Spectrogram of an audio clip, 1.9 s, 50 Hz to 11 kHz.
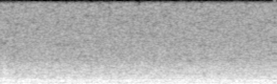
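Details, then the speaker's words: Nordmende 3004C radio on shortwave near 15 with a short wire antenna. Even at full volume there is only a faint hiss over a low hum, so gain is still low somewhere. The owner says the poor antenna could play a part; the cause is unconfirmed. "You shouldn't have to turn it up all the way for a weak hiss. So something's still up."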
